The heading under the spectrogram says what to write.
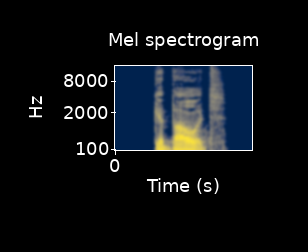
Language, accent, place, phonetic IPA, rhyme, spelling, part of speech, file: German, Germany, Berlin, [ɡəˈbaʊ̯t], -aʊ̯t, gebaut, adjective / verb, De-gebaut.ogg
- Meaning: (verb) past participle of bauen; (adjective) built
